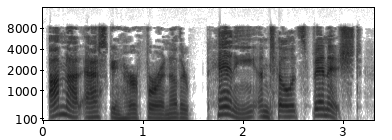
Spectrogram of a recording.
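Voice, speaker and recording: A man's voice: fairly high pitch, animated, brisk, a bit bright, no room sound, pitched above the performer's own voice. A man voicing an irritable female fundraising chief who talks bluntly and sneers. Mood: curt irritable.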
